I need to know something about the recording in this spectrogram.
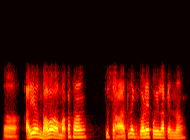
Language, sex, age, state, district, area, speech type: Goan Konkani, male, 18-30, Goa, Bardez, urban, conversation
